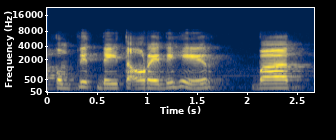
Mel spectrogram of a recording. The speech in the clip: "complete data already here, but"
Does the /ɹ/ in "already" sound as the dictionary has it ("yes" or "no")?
yes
